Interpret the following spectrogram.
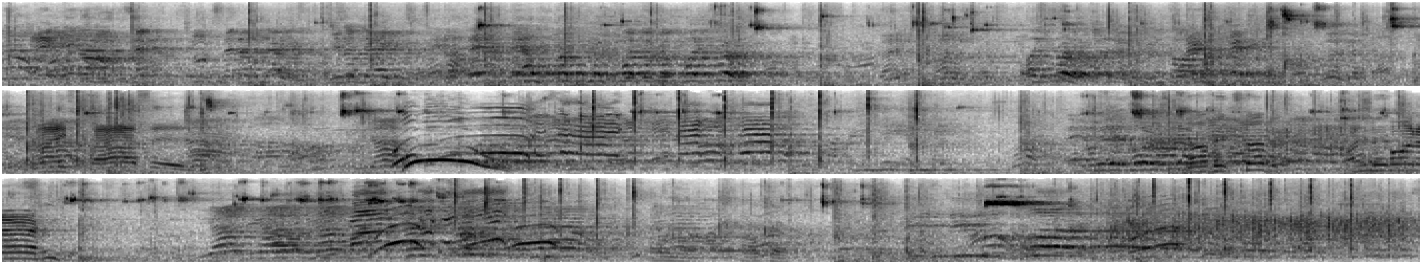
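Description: Basketball dribbled and bouncing on a gym court during live play, a run of short sharp bounces mixed with indistinct shouting voices.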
